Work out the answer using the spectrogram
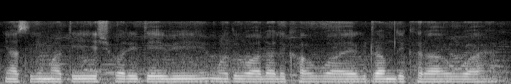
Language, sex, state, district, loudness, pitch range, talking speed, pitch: Hindi, male, Madhya Pradesh, Bhopal, -15 LUFS, 125-130 Hz, 150 wpm, 130 Hz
